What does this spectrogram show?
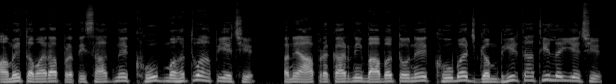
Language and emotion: Gujarati, fearful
